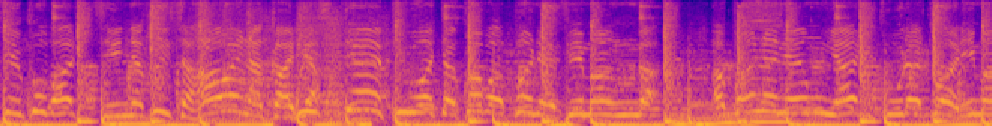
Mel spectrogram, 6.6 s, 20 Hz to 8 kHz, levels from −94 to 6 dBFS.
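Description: No faults found; the audio comes through a call path whose content stops at 8 kHz, consistent with a wideband codec such as G.722.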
